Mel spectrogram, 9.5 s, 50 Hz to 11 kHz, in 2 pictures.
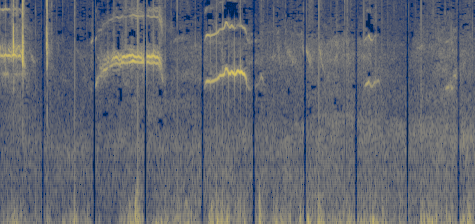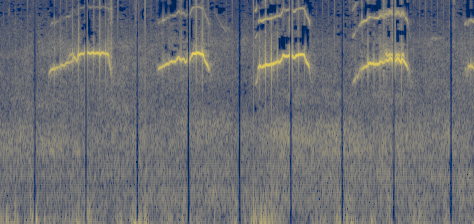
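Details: Bald eagle at the nest in Southwest Florida, recorded by a nest camera on 13 January 2024 in the early afternoon: a few quick squeaky whistles, then a pause, then a steady series of rising piping notes, heard over wind and crackling.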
